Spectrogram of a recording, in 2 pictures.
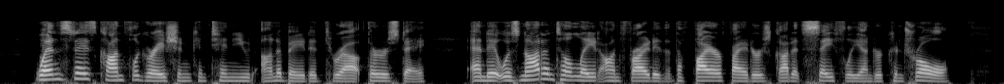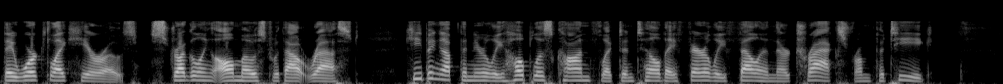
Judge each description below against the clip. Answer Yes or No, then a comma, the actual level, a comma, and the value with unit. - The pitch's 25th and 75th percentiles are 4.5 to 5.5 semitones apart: No, average, 3.2 semitones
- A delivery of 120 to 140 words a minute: Yes, slow, 135 wpm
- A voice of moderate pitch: Yes, medium, 170 Hz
